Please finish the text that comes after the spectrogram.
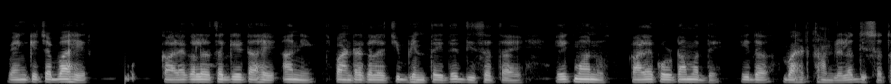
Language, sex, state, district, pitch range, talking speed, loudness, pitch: Marathi, male, Maharashtra, Dhule, 105-120 Hz, 155 wpm, -26 LUFS, 115 Hz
